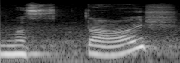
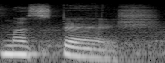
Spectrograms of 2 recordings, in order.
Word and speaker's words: mustache: pronunciation it has, and there are 2 different pronunciations, British and American. So the first one is mustache and the second one is mustache. Mustache or mustache, both pronunciations are correct for this word. The only difference is a and a sound.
